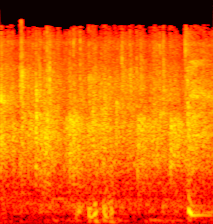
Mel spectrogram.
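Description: A round of applause from a crowd: dense, steady clapping that holds at an even level throughout, with a few faint voices or brief whoops rising briefly beneath it.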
